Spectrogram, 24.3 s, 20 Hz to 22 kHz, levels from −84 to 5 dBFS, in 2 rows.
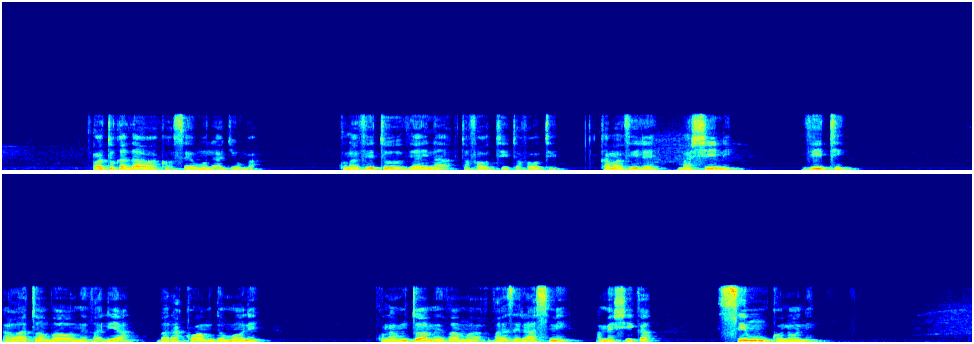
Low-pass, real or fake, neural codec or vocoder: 7.2 kHz; real; none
